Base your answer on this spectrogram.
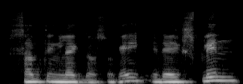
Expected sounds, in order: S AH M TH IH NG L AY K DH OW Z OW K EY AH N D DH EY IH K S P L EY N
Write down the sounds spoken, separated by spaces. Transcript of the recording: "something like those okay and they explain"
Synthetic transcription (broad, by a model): S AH M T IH NG L AY K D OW S OW K EY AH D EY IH K S P L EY N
